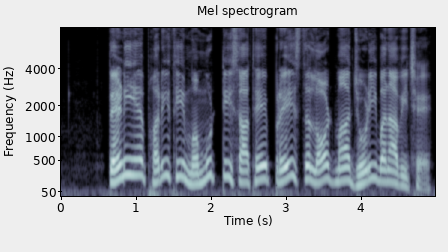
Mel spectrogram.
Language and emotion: Gujarati, neutral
